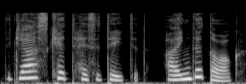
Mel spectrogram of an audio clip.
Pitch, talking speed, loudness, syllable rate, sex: 240 Hz, 170 wpm, -15 LUFS, 4.7 syllables/s, female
